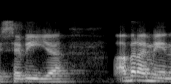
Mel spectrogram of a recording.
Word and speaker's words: Sevilla: argentina and he says the right pronunciation of sevilla or sevilla is sevisha so that's why i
